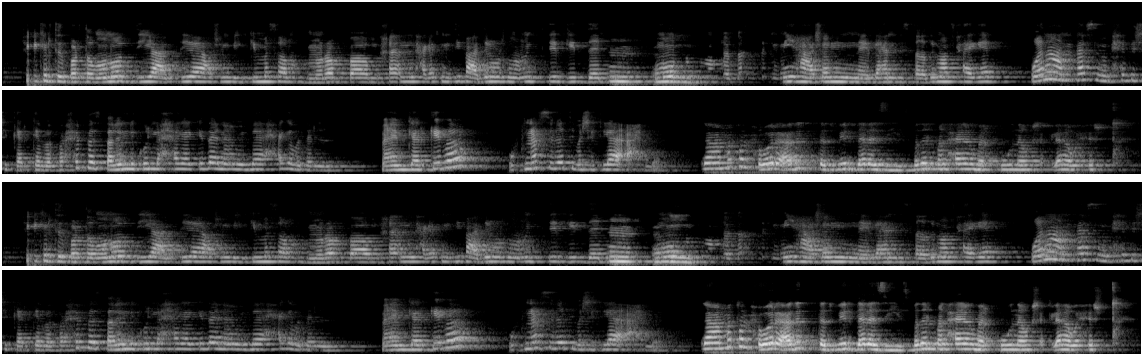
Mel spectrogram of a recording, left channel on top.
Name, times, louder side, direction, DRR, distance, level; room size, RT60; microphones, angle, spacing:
voice 1, 0.3-6.0 6.5-6.8 7.0-7.3 7.7-9.9 10.3-14.7 15.2-16.0 16.6-18.0, left 2 dB, 30° left, 8 dB, 0.5 m, -25 dB
voice 2, 6.1-6.9 18.4-22.6, right 5 dB, 75° right, 13 dB, 0.4 m, -18 dB
4.8 x 4.7 x 5.5 m, 0.95 s
head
